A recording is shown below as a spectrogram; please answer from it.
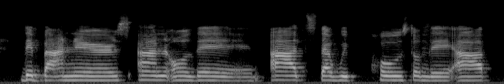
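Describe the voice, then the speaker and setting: In a Spanish accent, a woman speaks very slowly at medium pitch with a bright, sharp tone against a quiet background. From Venezuela. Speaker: app founder and designer. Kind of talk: interview.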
